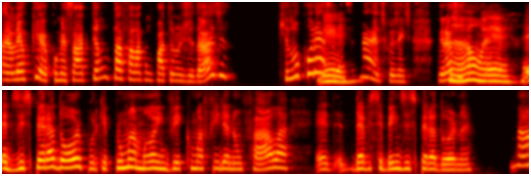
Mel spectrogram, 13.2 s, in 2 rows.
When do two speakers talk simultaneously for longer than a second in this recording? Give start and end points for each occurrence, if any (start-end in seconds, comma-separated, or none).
none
